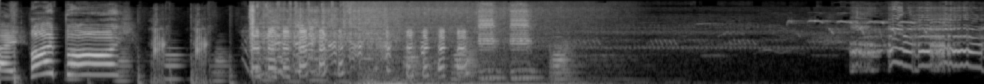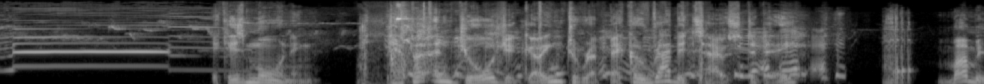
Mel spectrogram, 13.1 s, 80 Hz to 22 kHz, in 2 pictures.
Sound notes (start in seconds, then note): 1.6 horn toots; 1.6 giggling; 5.6 rooster crows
